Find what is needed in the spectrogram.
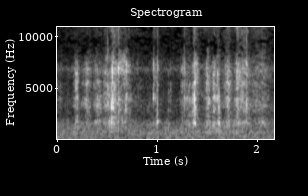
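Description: Knife sawing back and forth through soft food on a crumpled paper bag: a run of irregular small crisp scrapes and crackles.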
